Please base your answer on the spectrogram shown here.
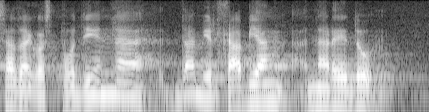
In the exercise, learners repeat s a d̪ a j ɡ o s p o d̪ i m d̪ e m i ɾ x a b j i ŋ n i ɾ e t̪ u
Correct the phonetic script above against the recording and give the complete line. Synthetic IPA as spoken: s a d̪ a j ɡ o s p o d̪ i n d̪ a m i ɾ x a b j a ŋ n a ɾ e d̪ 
